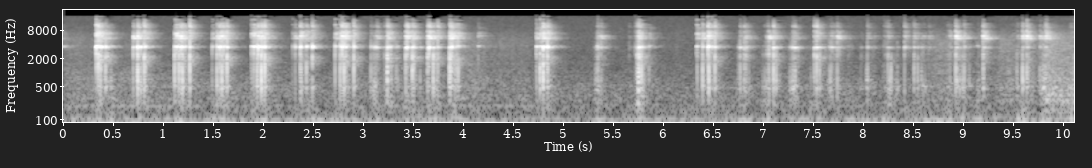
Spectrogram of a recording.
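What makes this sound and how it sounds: Long green nails on both hands tap the walls of an empty clear glass mason jar with a handle, producing a brisk, uneven series of bright, clinking taps. Each tap rings briefly with a glassy tone near 3.6 kHz and fades quickly, with quiet pauses between some bursts.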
